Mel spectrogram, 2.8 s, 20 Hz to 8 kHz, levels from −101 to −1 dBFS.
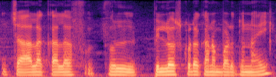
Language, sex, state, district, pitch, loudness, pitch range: Telugu, male, Telangana, Mahabubabad, 115 Hz, -15 LUFS, 110-120 Hz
